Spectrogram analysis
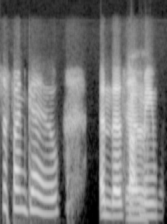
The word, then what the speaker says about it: Gogh: It's Gogh. You're mispronouncing it in the French way.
